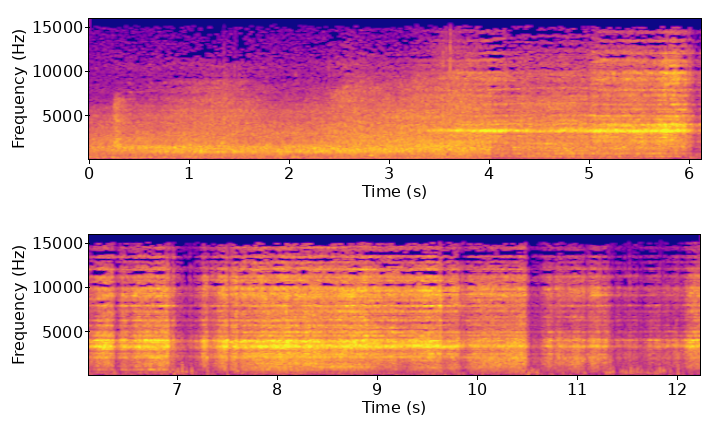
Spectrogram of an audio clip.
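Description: A train running past on the rail line. About four seconds in, a high steady tone joins the running noise.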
